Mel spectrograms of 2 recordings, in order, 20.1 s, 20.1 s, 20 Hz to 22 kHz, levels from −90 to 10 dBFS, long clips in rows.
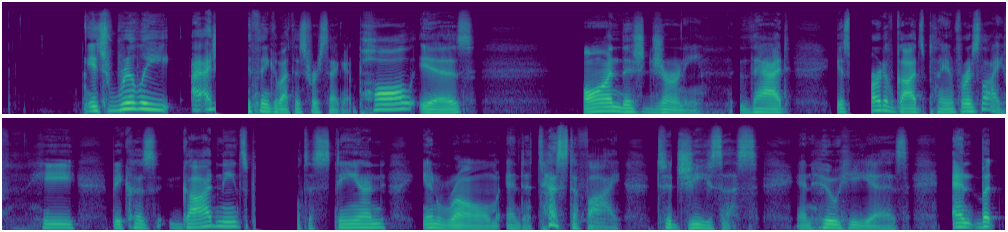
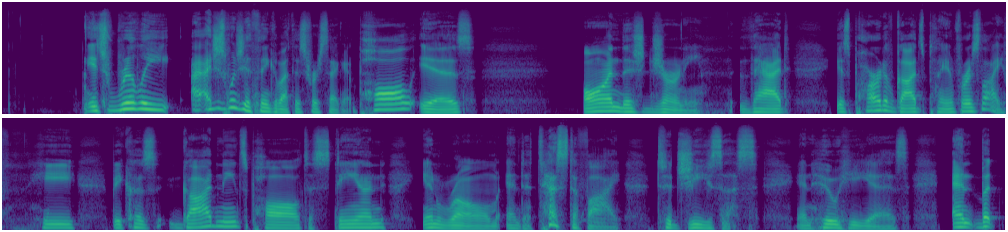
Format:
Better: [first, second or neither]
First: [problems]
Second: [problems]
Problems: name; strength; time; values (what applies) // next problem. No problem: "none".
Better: second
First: audio cutting out; at 2 s, at 8.5 s and at 13 s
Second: none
